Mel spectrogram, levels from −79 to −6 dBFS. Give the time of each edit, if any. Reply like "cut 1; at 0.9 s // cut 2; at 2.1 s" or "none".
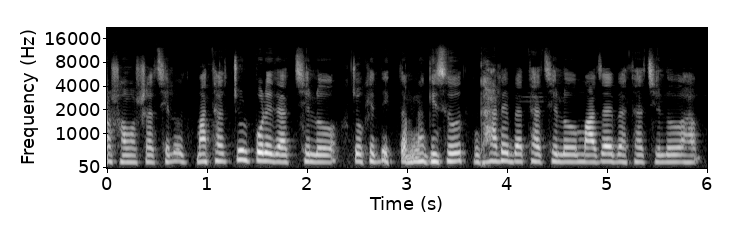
cut 1; at 0.8 s // cut 2; at 2.4 s // cut 3; at 3.6 s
